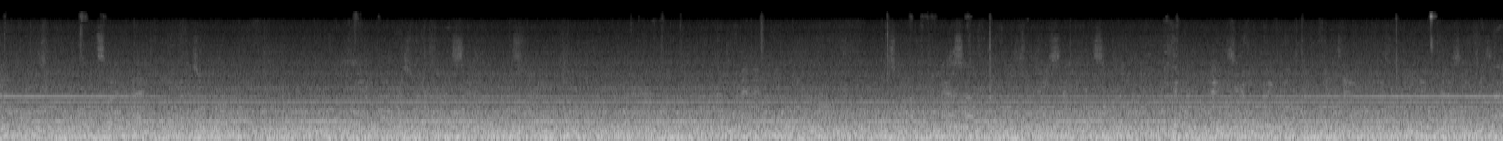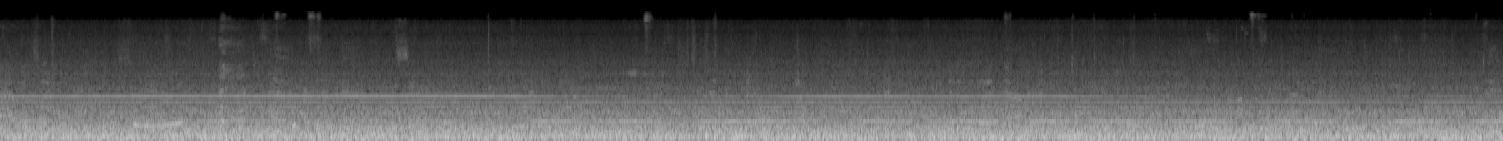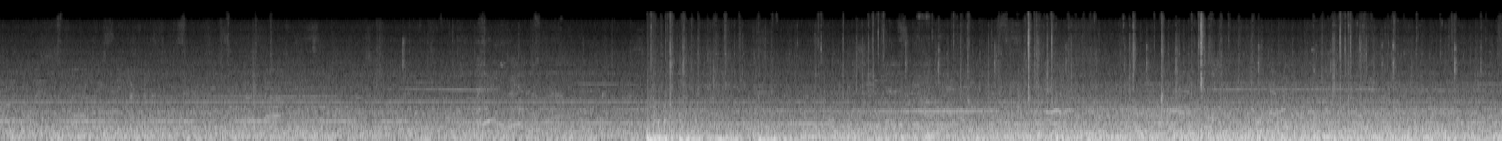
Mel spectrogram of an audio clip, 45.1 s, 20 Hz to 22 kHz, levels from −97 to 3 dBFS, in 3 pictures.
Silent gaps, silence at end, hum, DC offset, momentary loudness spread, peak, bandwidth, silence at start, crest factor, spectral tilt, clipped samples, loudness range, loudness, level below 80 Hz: none; 0 s; none; under 0.1%; 6 LU; -8 dBFS; 15 kHz; 0 s; 18 dB; -8.5 dB/octave; under 0.1%; 5 LU; -28 LUFS; -34 dBFS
